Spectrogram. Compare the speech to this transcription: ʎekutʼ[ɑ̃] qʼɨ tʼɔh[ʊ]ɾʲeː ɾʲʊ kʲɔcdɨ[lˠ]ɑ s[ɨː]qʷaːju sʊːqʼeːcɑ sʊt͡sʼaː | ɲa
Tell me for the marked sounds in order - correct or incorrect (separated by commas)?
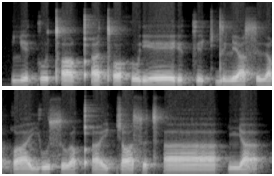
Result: incorrect, incorrect, incorrect, correct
